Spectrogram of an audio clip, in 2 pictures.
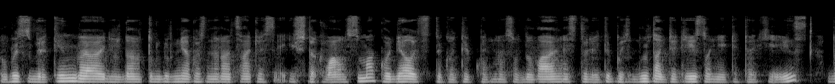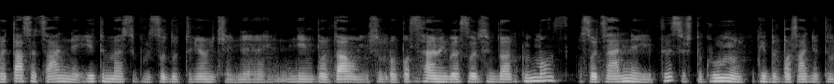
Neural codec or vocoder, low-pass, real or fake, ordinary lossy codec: autoencoder, 22.05 kHz, a latent of 192 numbers a frame, VITS, trained on one speaker; 9.9 kHz; fake; MP3, 48 kbps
